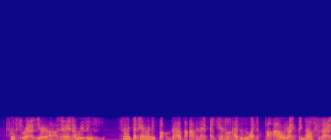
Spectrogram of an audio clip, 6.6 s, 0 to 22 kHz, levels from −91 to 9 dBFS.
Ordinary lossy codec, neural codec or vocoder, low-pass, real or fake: none; codec, 16 kHz, 0.5 kbps, FreqCodec, smaller model; 3.6 kHz; fake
